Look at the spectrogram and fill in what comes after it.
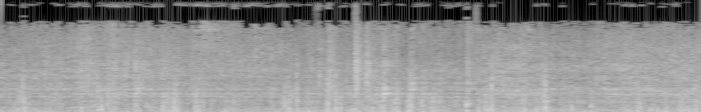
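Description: Saraighat Express passenger coach running at speed on the track: a steady rumble with the wheels clicking irregularly over rail joints.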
